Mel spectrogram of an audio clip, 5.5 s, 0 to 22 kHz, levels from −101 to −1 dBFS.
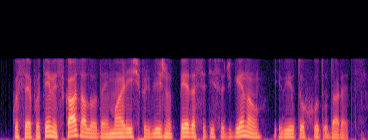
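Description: Nothing stood out on listening to this speech recording, which is carried over telephone-band coding with nothing above about 3.8 kHz.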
